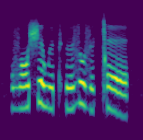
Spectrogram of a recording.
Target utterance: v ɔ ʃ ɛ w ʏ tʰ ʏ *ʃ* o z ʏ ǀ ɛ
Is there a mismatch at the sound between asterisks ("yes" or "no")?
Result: yes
